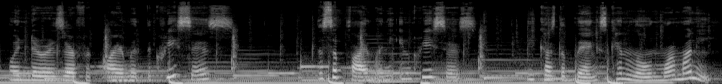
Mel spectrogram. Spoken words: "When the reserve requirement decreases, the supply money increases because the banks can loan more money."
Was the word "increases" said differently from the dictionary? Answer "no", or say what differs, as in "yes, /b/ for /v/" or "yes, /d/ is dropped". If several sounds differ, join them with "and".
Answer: no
